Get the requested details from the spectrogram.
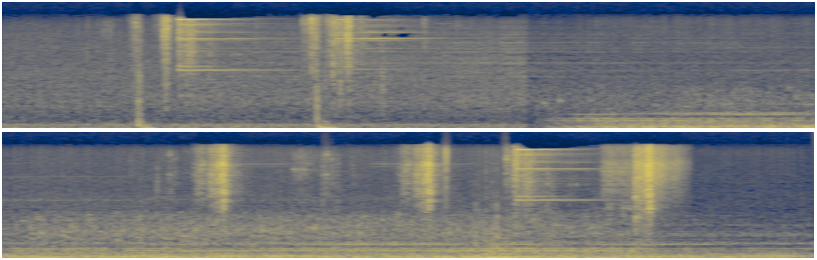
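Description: Short electronic chimes sound as menu buttons are pressed.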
